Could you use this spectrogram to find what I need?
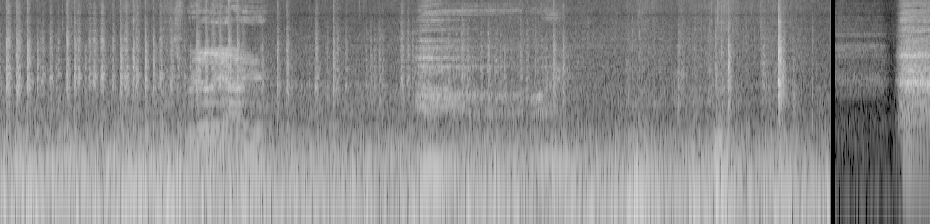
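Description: A car rumbles along a gravel road.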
